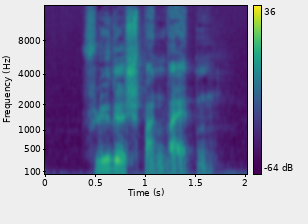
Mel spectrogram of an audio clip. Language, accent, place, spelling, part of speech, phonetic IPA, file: German, Germany, Berlin, Flügelspannweiten, noun, [ˈflyːɡl̩ˌʃpanvaɪ̯tn̩], De-Flügelspannweiten.ogg
- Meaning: plural of Flügelspannweite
